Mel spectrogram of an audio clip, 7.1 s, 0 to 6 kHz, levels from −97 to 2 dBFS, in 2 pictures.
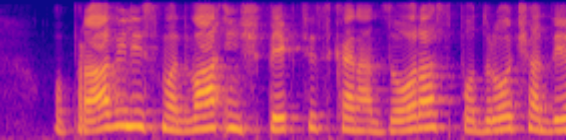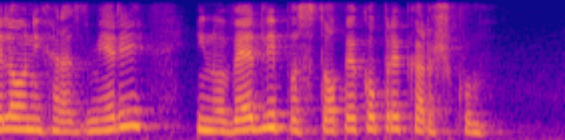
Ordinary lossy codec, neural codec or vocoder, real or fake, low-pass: none; none; real; 5.4 kHz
